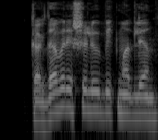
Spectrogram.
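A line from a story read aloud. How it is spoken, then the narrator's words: Plain. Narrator (Russian): спросил Гамаш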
